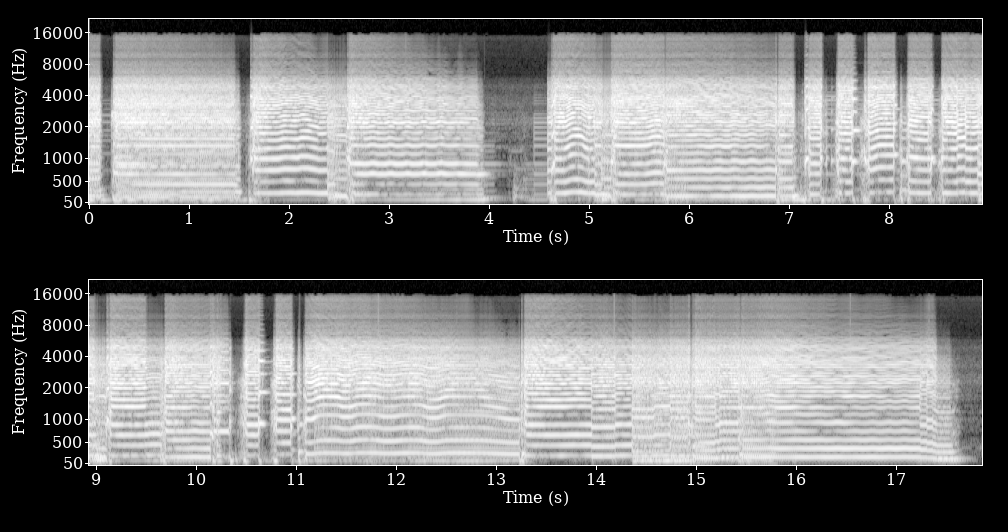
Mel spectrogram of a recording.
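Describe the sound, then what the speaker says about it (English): Heavily distorted electric guitar through a Walrus Audio Melee distortion pedal, playing sustained chords and riffs, loud and continuous with brief pauses between phrases. "So let's just have the distortion and hear what that sounds like."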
